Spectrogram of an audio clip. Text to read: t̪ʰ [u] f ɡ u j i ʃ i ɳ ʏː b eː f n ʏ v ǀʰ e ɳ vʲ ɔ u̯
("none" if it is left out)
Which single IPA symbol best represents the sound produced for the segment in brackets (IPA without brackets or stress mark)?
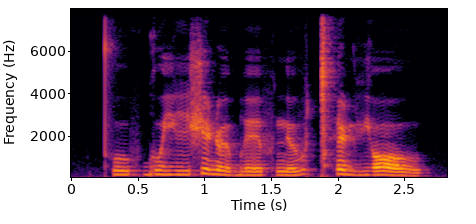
u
